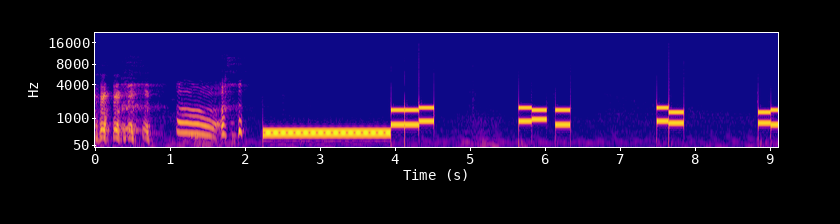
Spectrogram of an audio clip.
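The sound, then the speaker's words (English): Touch-tone telephone dialing: after brief laughter and voices, a steady tone sounds, then loud paired beeps come in short irregular bursts of a few keypresses each, separated by pauses. “Such a weird rhythm to your dialing.”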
